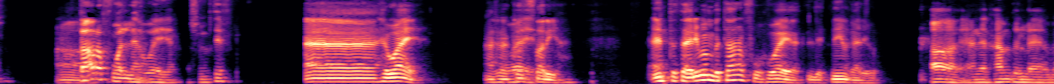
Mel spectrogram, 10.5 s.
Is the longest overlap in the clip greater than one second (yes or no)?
no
